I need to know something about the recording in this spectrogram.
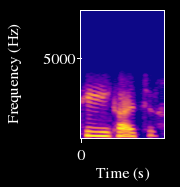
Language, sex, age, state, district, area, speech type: Kashmiri, female, 30-45, Jammu and Kashmir, Anantnag, rural, conversation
